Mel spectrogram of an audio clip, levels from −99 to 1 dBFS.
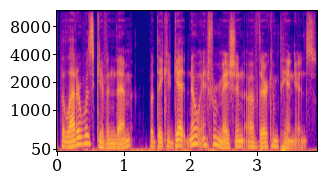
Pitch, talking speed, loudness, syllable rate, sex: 125 Hz, 215 wpm, -18 LUFS, 5.8 syllables/s, male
